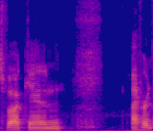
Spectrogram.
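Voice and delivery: usual speaking voice

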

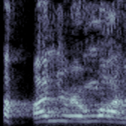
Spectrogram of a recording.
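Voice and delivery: amazed echo. Real, not acted. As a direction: echo it back in laughing disbelief.

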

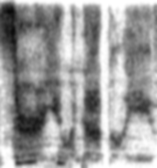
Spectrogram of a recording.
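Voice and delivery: hushed, secretive reply to a stranger; soft, conspiratorial whisper; whispered retort. Retold or imitated. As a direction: whisper it like a confession. Quoted reply to neighbour.

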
